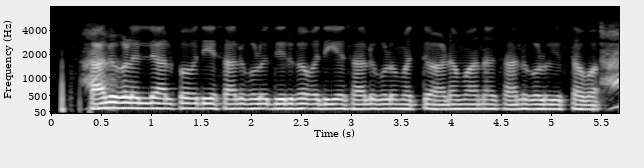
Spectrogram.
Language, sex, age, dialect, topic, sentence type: Kannada, male, 18-24, Central, banking, statement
